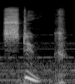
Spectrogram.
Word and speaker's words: Stuk: to be stook it it looks like it should be stuck but without a c and I don't want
